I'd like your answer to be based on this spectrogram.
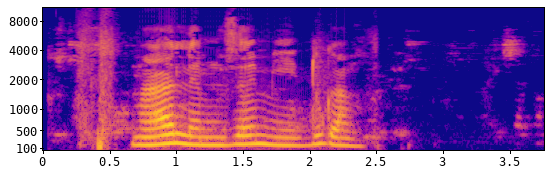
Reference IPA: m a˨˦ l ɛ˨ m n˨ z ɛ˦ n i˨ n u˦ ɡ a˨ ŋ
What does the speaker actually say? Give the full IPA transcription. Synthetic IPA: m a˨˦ l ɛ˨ m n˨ z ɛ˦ m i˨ d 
